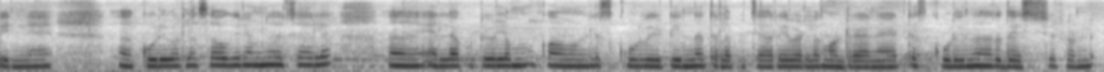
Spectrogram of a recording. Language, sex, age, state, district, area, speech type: Malayalam, female, 30-45, Kerala, Idukki, rural, spontaneous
